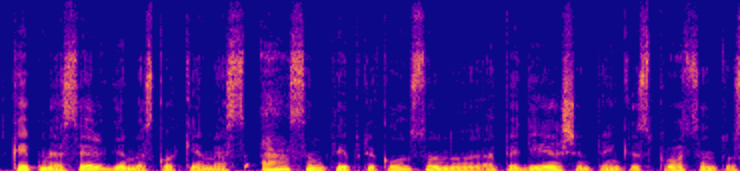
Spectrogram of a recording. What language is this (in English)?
Lithuanian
